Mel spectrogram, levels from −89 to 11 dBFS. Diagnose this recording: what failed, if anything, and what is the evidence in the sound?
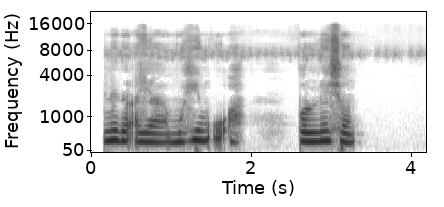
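The codec stage failed, most likely low-delay AAC compression (AAC-ELD). The speech sounds rough and grainy throughout, with nothing above 15.6 kHz, which fits a bitrate around 32 kbps. Its roughly 10 ms frames resolve pitch harmonics poorly, leaving audible coding damage.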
